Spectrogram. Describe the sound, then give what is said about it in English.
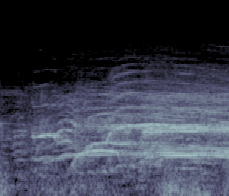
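A crowd at a party screams together on cue in sustained, high-pitched wails that swell after a brief pause and hold loudly for a couple of seconds. “All the tight pussy girls them I want you scream.”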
